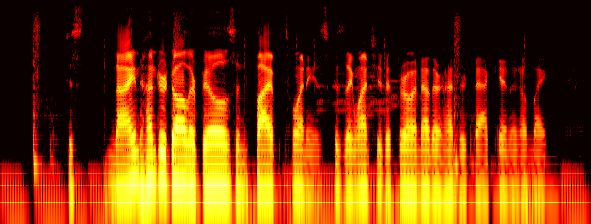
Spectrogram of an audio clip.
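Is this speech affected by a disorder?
No.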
